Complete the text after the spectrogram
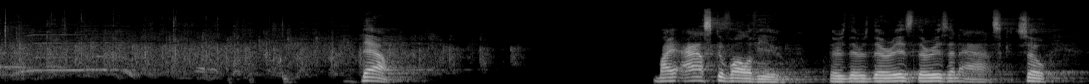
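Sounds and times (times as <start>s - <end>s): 
audience applause: 0.0s - 5.2s
speech: 3.6s - 4.1s, 6.6s - 10.7s.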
